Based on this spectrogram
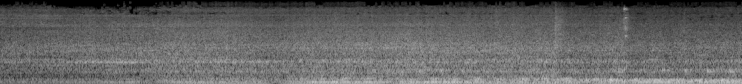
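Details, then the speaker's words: Dually truck after big block V8 swap, running after first start: steady smooth even rumble with slight rise in speed, no knocks or misses; normal idle. "all right you don't sound too bad"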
